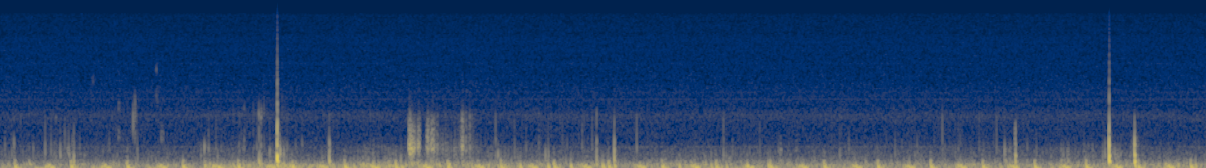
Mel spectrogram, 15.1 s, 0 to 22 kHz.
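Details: Normal heart sounds recorded by stethoscope at the apex, steady low thumps at about 90 per minute with faint rubbing and hum, during exhaled (stomach vacuum) and inhaled breath-holds. SpO2 was shown on a new oximeter, and occasional stomach growls occur.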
